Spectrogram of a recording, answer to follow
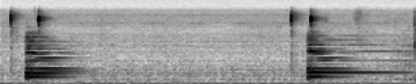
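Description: Two piano chords from a software rock piano, each struck once and dying away over about a second, one just after the start and one about three seconds in, each with a faint mouse click beside it. The chords are the edited notes sounding as their velocities are redrawn with the pencil tool.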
